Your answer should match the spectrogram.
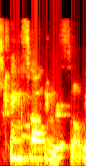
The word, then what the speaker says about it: Kingsolver: Is it Kingsolver? – Kingsolver.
